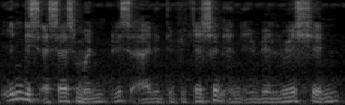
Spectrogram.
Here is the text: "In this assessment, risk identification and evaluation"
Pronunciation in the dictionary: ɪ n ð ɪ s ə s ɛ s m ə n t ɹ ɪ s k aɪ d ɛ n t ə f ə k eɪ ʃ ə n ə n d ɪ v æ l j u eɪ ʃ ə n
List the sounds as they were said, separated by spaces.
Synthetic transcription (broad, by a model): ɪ n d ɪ s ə s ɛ s m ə n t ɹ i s aɪ d ɛ n t ə f ə k eɪ ʃ ə n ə n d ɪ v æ l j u eɪ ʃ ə n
